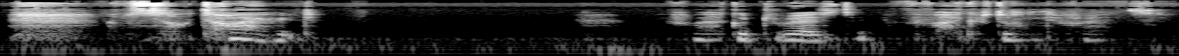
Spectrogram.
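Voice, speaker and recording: A woman playing a fragile, distraught young actress in a dramatic, halting stage monologue. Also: on the low side, fairly even intonation, a little hiss or hum. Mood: weary anguish. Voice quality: breathy, often dropping to whispers. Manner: halting, intense, swinging from hushed to loud.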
